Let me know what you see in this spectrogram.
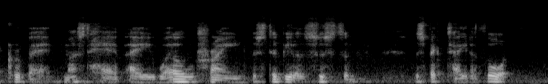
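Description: Short concealed packet loss at 1.71 to 1.75 s and 2.65 to 2.71 s: audio arrived too late, so the receiver extended the preceding sound, leaving brief smears.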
